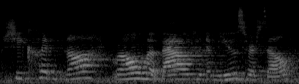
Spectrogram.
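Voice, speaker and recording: A woman giving an expressive dramatic reading of a classic novel as narrator. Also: unhurried. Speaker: reader. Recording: roomy, distant mic with rumbling noise.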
